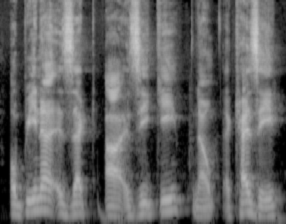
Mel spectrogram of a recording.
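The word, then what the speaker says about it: Obinna Ekezie: It looks like Obina Ekezi, that's how you say it, Jr., 7 foot tall out of USC.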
